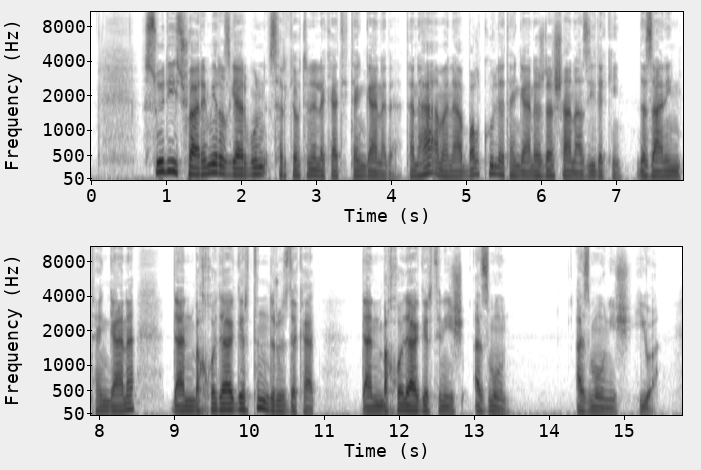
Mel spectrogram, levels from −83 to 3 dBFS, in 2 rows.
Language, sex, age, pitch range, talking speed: English, male, 30-49, 95-120 Hz, 125 wpm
